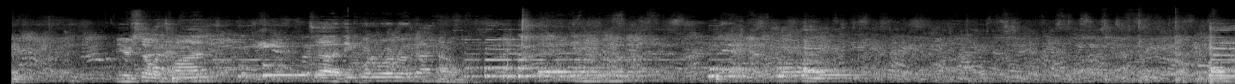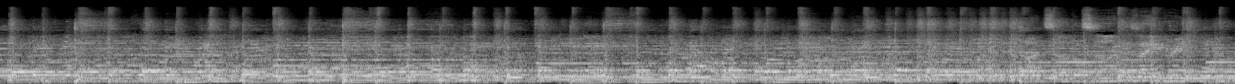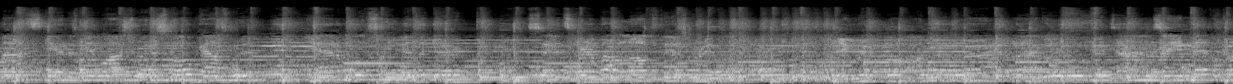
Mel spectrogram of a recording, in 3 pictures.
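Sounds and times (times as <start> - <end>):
banjo: 0.1 - 37.0
upright bass: 2.7 - 6.6, 12.1 - 37.0
fiddle: 12.0 - 37.0
electric guitar: 12.1 - 37.0.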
